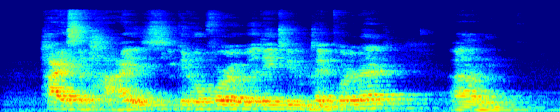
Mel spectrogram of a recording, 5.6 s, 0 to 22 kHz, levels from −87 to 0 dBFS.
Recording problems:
off-mic speech; far
room echo; noticeable; dies away in 0.9 s

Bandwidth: 15 kHz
